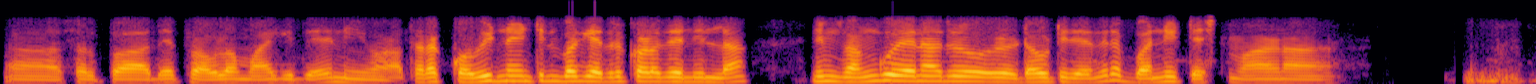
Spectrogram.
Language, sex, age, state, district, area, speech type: Kannada, male, 18-30, Karnataka, Chikkaballapur, urban, conversation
